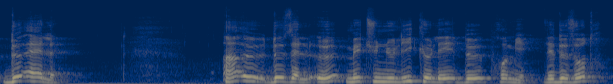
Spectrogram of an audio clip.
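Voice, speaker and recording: A man's voice: sits high, darkish tone. A man teaching reading, patiently sounding out French syllables one at a time and switching into to explain. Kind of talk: bilingual reading lesson, French explained in Arabic.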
